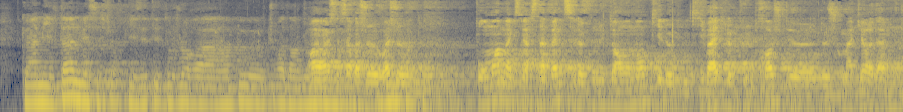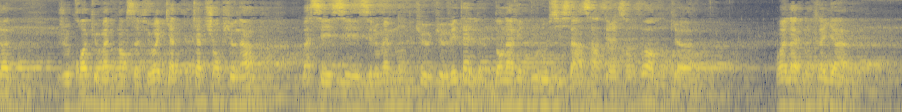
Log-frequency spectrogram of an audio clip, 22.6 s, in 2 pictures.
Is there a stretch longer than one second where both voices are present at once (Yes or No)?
No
